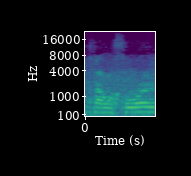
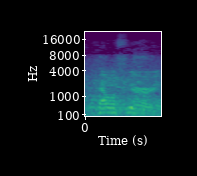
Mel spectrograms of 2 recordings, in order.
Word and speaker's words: Calafiore: So here with Jim Calafiore. Am I saying that right? No? Calafiore. Say it like California, but we get angry at the end. Califiore.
